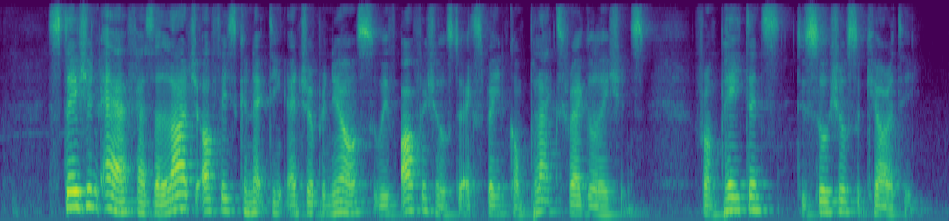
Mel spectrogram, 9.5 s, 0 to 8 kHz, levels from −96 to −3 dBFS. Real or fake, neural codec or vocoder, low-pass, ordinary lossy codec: real; none; 7.2 kHz; none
